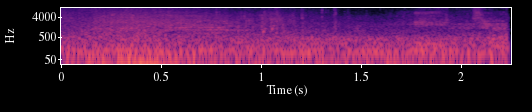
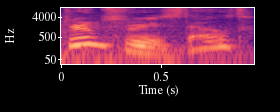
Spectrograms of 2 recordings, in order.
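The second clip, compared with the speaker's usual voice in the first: high, chipper soldier voice. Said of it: "how I keep deciding to read it".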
